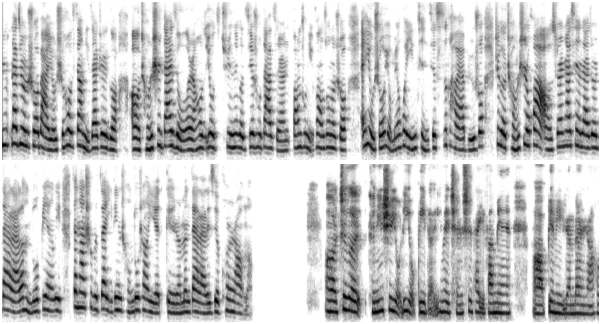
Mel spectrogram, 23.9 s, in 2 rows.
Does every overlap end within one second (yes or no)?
yes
